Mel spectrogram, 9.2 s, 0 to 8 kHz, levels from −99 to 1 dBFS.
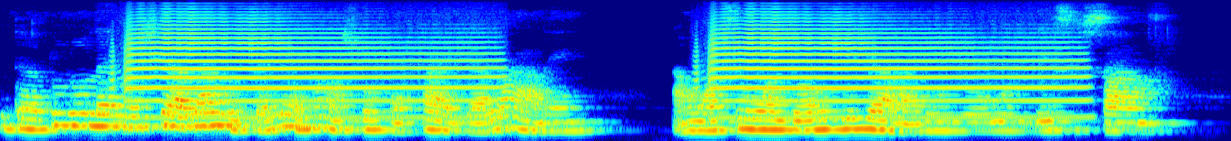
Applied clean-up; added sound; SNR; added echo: none; Trumpet; 3 dB; reverberation time 0.5 s.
